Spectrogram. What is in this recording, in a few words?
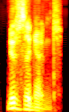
"newsagent", American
